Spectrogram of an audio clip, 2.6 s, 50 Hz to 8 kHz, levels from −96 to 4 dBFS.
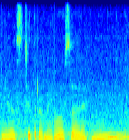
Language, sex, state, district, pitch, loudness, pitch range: Hindi, female, Maharashtra, Pune, 200 Hz, -32 LUFS, 190-225 Hz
